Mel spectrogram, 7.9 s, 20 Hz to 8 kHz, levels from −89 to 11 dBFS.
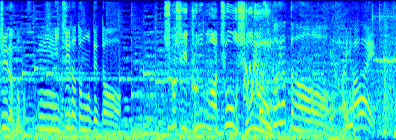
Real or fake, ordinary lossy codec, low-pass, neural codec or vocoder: real; none; none; none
